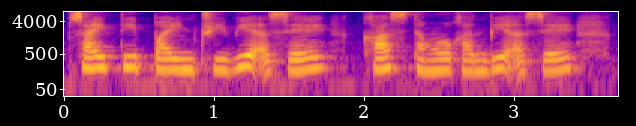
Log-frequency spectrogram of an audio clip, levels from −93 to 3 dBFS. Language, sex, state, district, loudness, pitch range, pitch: Nagamese, female, Nagaland, Dimapur, -19 LUFS, 180-210 Hz, 190 Hz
